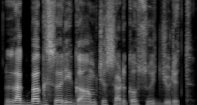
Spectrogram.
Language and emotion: Kashmiri, neutral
